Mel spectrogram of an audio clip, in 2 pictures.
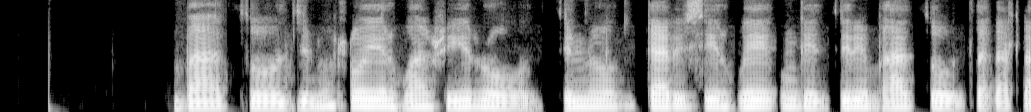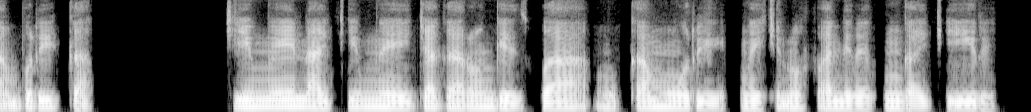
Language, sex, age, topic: Ndau, male, 25-35, health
